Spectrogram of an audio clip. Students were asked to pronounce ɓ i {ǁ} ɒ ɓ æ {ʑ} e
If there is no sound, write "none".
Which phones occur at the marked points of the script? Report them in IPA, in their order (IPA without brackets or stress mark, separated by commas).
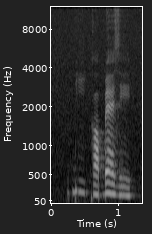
k, z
